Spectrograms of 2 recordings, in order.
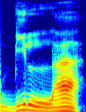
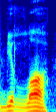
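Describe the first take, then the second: First: The L is light and thin. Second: The L is heavy and thick. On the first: The speaker calls it right. "dibaca tipis, dibaca tarkik" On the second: The speaker calls it wrong. "jangan dibaca billah"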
